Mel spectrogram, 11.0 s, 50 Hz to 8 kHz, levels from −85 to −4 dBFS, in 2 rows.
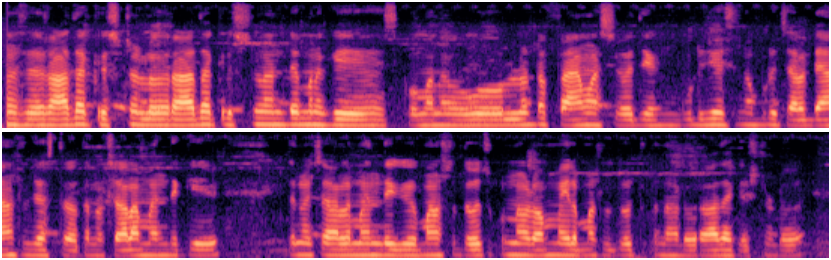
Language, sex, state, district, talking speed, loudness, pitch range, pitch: Telugu, male, Andhra Pradesh, Srikakulam, 125 wpm, -20 LUFS, 130-140 Hz, 135 Hz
